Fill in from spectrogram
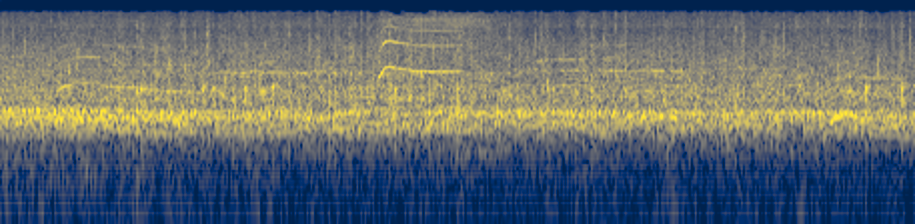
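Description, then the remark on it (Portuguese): A crowd breaks into steady, sustained applause for Kwame Ture, loud, with a few cheers and a whistle rising through the clapping for several seconds. “Deem uma salva de palmas, meu povo, pro nosso Kwame Ture!”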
